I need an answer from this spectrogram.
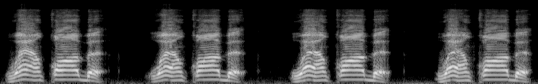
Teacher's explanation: با کو حرکت دینی ہے، قلقلہ کی آواز نکالنی ہے، ڈبل آواز نکالنی ہے، ایکھو ساؤنڈ جس کو کہتے ہیں، وہ ہم نے اس کے ساتھ ادا کرنا ہے۔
